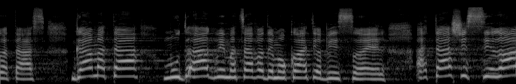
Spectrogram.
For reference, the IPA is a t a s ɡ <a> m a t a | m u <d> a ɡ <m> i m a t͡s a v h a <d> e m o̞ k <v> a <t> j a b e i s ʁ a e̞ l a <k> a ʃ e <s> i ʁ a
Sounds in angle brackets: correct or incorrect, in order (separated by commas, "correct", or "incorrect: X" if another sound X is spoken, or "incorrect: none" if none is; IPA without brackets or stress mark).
correct, correct, correct, correct, incorrect: ʁ, correct, incorrect: t, correct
